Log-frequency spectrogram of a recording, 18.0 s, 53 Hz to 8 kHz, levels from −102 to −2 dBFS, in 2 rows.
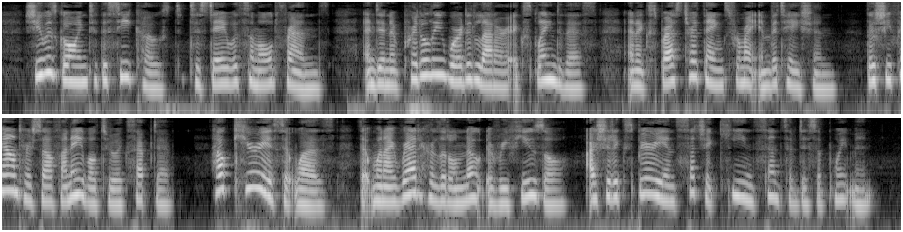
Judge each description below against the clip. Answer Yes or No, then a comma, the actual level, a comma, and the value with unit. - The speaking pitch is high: Yes, high, 205 Hz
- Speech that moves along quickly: No, average, 195 wpm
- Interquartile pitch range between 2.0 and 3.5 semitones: No, wide, 5.5 semitones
